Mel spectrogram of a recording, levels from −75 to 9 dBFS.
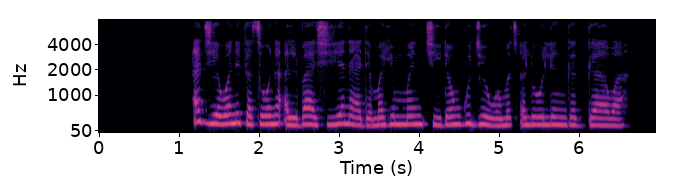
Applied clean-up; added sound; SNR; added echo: neural mask model Resemble Enhance denoiser.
